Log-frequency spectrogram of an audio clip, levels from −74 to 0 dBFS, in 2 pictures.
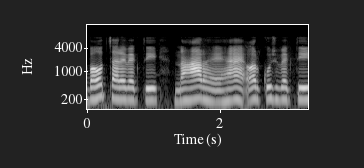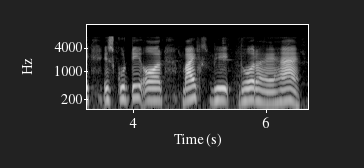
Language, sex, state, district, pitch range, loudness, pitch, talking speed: Hindi, male, Jharkhand, Garhwa, 185-205 Hz, -19 LUFS, 195 Hz, 145 wpm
